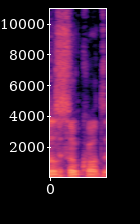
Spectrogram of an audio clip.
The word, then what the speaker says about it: Sukkot: Genau, also Sukkot ist richtig ausgesprochen.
